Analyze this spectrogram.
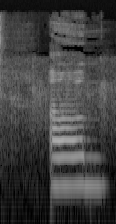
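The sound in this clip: A 'yay' cheer sound effect: one bright, voiced exclamation lasting about half a second over faint background hiss.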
